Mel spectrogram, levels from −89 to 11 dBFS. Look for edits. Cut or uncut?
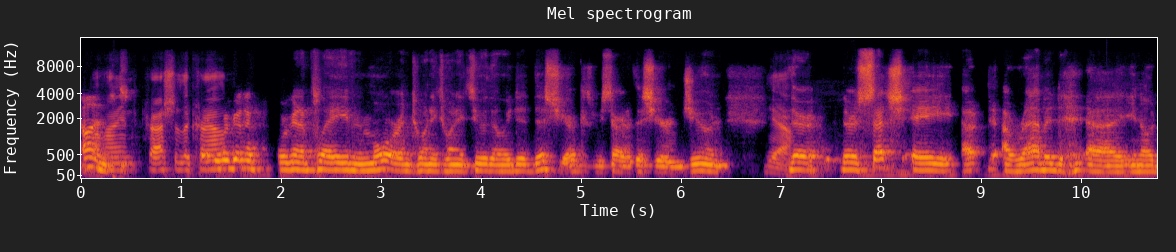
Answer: uncut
